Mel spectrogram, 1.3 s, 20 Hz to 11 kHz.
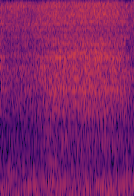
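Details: Iwata LPH 80 spray gun with air supplied and trigger untouched: steady, sharp hiss of air leaking around the trigger area, caused by a worn fluid adjustment guide set. Fixed by replacing the guide set (part 939-36880).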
